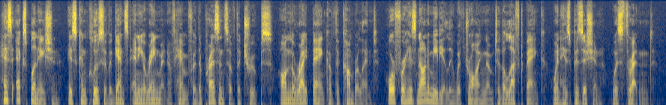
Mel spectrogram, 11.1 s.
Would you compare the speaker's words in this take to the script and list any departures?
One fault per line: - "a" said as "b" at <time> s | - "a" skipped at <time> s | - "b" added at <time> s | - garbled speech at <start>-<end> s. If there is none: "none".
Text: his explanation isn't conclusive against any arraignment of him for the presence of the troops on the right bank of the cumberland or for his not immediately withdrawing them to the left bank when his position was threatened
- "isn't" said as "is" at 1.1 s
